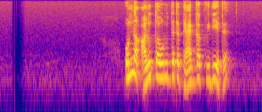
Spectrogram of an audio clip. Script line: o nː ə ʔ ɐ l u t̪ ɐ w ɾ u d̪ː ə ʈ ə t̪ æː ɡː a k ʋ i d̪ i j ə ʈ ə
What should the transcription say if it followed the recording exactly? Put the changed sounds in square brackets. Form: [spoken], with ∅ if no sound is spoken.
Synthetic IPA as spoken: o nː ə ʔ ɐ l u t̪ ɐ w ɾ u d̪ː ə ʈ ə t̪ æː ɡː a k ʋ i d̪ i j ə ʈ ə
